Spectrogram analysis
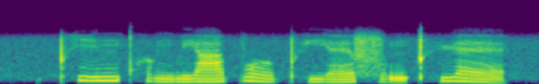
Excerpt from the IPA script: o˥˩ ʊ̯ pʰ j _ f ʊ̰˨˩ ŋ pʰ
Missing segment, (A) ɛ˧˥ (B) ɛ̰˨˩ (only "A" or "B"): A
